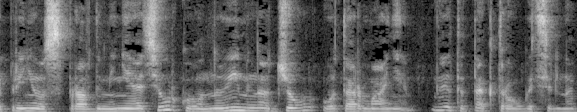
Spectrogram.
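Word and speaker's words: Giò: И он создает флакон для Джо Армани. Кстати, часто очень мы называли этот парфюм Джио. Хотя правильно произносить Джо, потому что Джорджо Армани, а Джо сокращенно от его имени.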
